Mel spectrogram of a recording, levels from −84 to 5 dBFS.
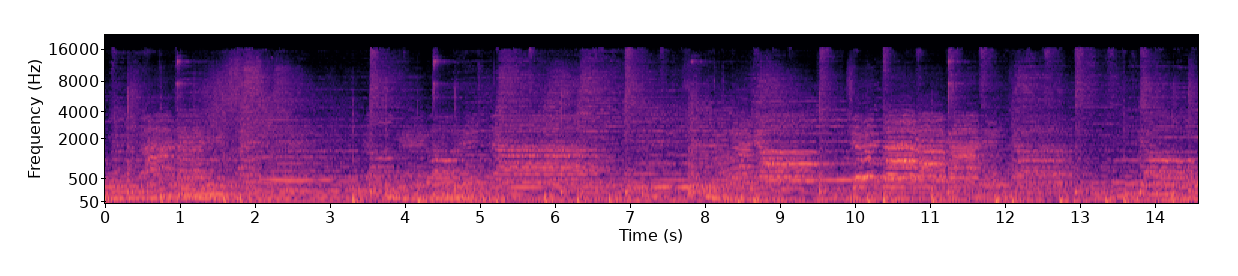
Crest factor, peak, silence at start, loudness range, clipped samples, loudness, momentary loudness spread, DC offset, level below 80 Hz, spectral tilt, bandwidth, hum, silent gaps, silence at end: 16 dB; -10 dBFS; 0 s; 4 LU; under 0.1%; -26 LUFS; 7 LU; under 0.1%; -36 dBFS; -5 dB/octave; 17 kHz; none; none; 0 s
